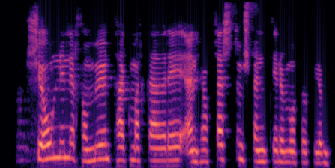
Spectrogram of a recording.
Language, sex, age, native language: Icelandic, female, 40-49, Icelandic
